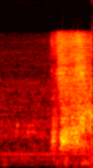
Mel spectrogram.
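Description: A quiet pause gives way to a sudden rushing hiss of air, the delivered breath of a mechanical ventilator.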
